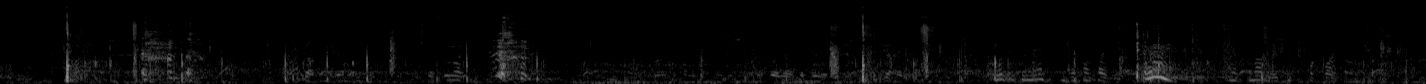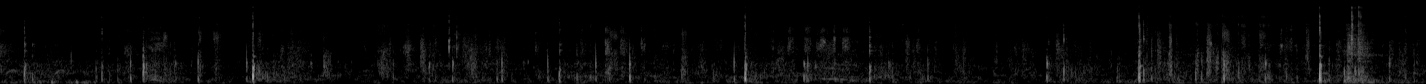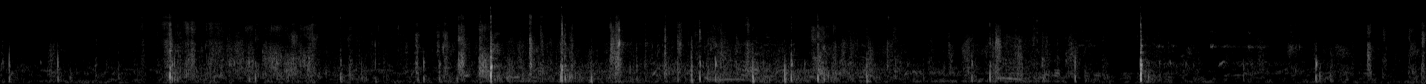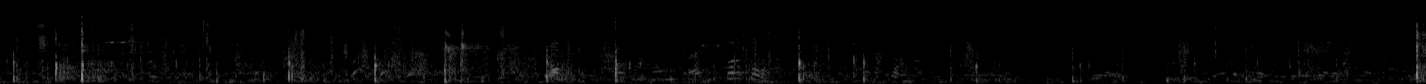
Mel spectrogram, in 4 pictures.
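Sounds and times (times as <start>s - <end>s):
tennis balls bouncing on clay: 0.5s - 4.8s, 7.0s - 51.6s
tennis balls hit by rackets: 0.6s - 1.3s, 24.7s - 40.5s.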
